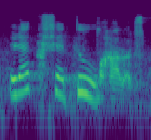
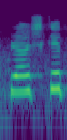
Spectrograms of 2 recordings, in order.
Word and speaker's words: রক্ষেত: নেমে রসকেত রসকেত নয় রসকেত নয় রক্ষেত আমি বলি একটা করে পাদ বলছি আপনি আমার সাথে উচ্চারণ করুন গোত্র মিন্দ্র নেমে রসকেত রসকেত নয় রক্ষেত রক্ষেত আবার বলুন আবার বলুন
